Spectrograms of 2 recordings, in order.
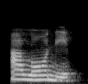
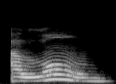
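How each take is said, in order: First: Alone is said with a Brazilian-style pronunciation. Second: Alone is said with a native English pronunciation. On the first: The speaker calls it wrong. "Muitos estudantes brasileiros de inglês dizem alone" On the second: The speaker calls it right. "Aqui a pronúncia é alone"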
